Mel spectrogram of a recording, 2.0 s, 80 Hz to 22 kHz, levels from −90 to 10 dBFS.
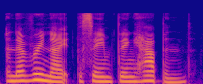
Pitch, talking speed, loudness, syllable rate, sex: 215 Hz, 205 wpm, -16 LUFS, 6.0 syllables/s, female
